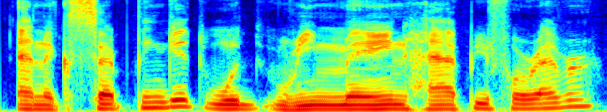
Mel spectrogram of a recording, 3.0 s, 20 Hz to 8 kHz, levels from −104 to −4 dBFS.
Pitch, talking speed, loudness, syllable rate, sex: 120 Hz, 160 wpm, -16 LUFS, 4.6 syllables/s, male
